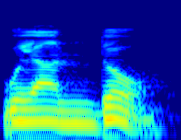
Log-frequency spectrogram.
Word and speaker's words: Wando: Many T's and anglicized tribal names were actually pronounced closer to the sound of a D. So when we're talking Wando or Oueanto, as we see here, we would think the T would pronounce as to. It's actually Oueando.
